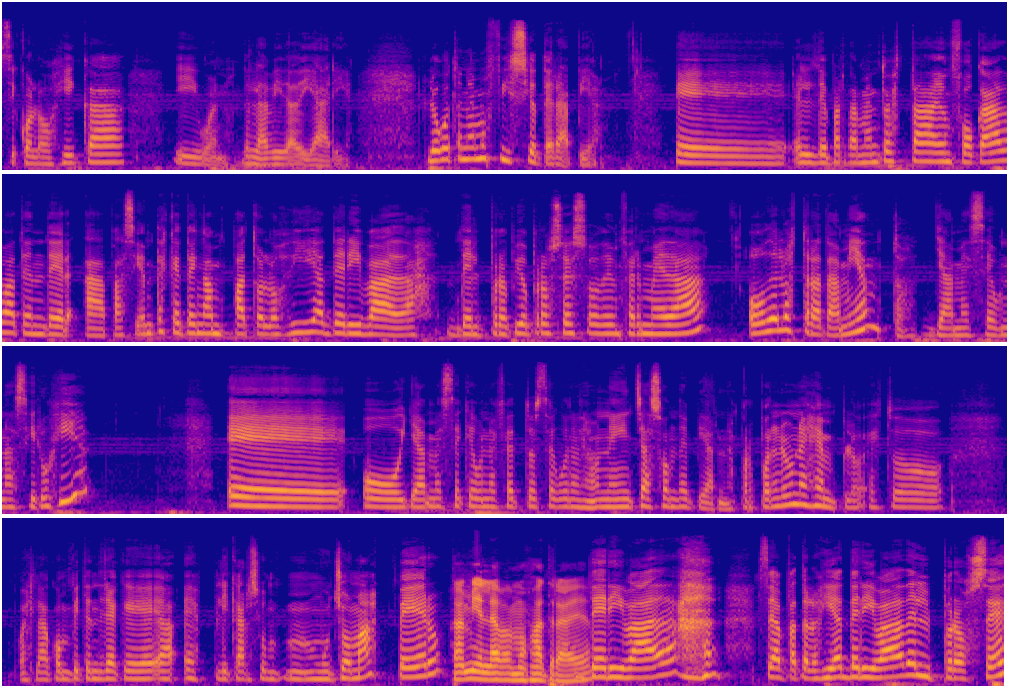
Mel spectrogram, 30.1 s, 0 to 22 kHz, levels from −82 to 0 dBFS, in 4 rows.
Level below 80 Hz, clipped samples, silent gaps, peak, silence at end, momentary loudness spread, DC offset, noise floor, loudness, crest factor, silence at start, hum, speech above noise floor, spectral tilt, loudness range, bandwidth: -46 dBFS; under 0.1%; none; 0 dBFS; 0 s; 14 LU; under 0.1%; -54 dBFS; -22 LUFS; 22 dB; 0 s; none; 32 dB; -4 dB/octave; 9 LU; 14.5 kHz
